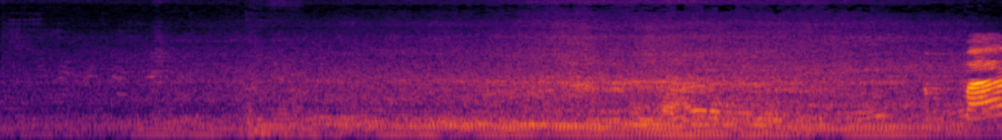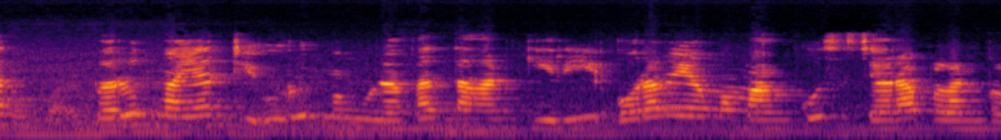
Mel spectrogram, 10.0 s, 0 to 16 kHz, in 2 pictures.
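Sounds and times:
vehicle engine humming: 0:00.0 - 0:07.6.

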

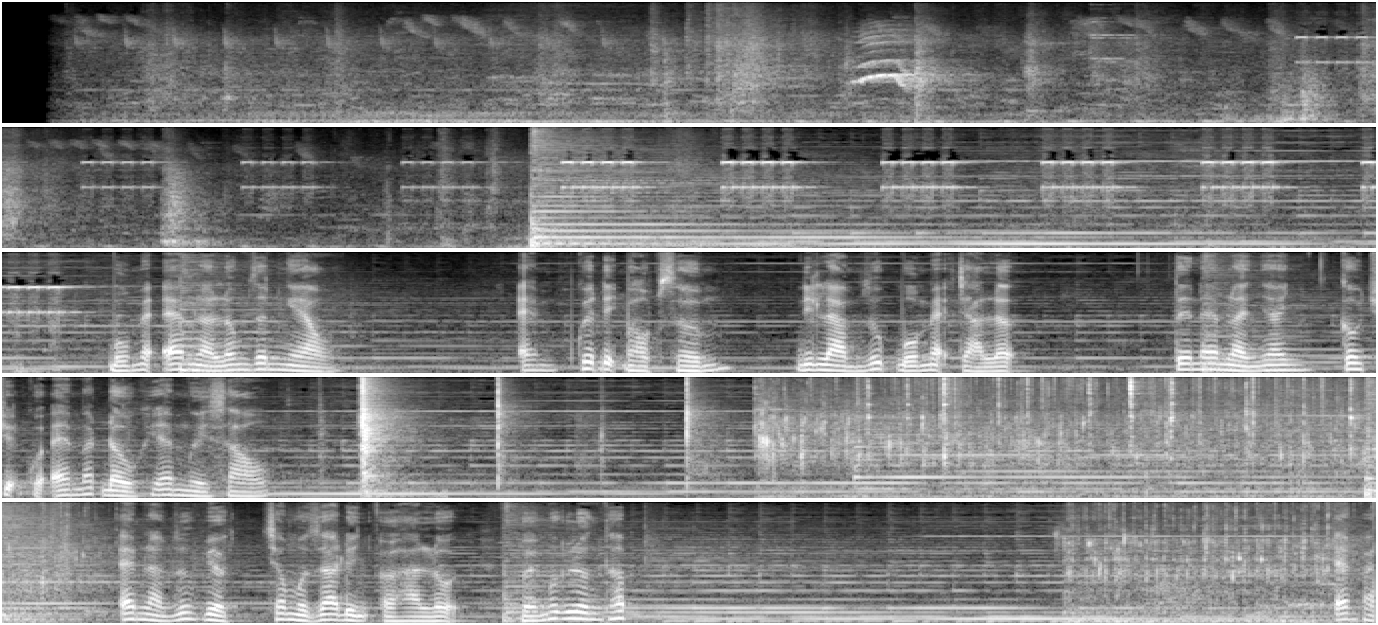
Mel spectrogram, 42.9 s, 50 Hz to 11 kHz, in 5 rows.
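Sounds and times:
alarm clock beeping: 0:08.1 - 0:18.8, 0:27.1 - 0:31.8
soft sustained music: 0:11.9 - 0:42.9
gas stove igniter clicking: 0:28.0 - 0:28.3.

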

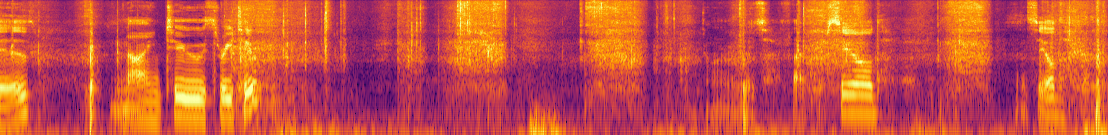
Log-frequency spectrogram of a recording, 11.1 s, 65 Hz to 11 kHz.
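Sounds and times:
cardboard scraping and rubbing: 0:05.8 - 0:11.0.

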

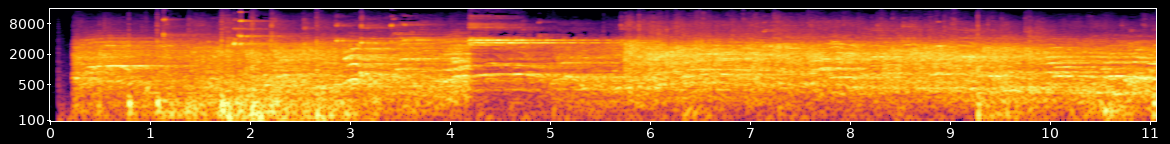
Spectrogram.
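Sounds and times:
crowd and player voices: 0:00.1 - 0:11.0.

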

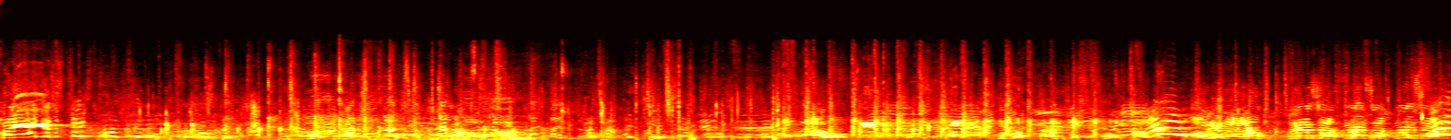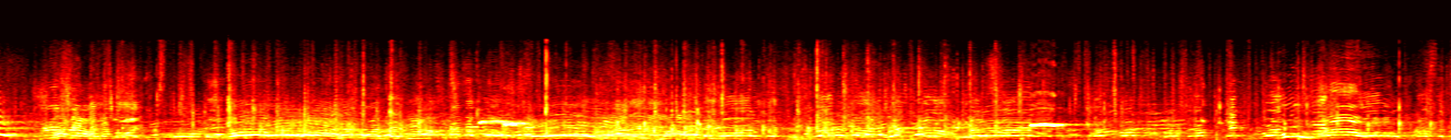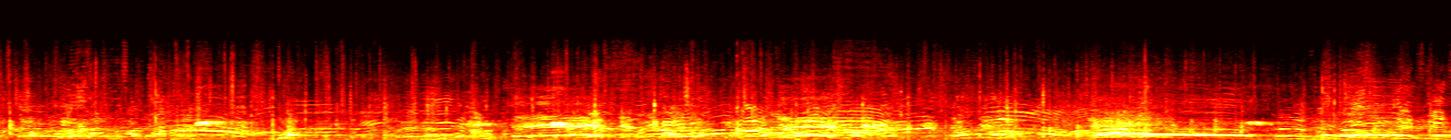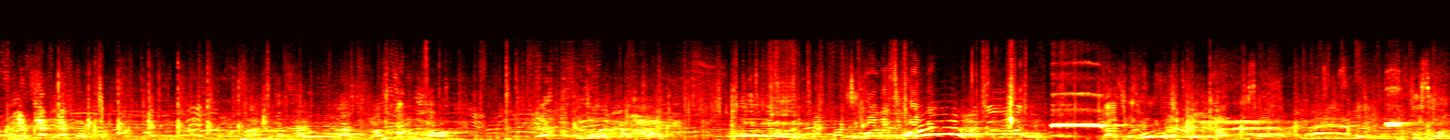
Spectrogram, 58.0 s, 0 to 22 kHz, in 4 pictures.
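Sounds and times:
voices calling and shouting: 0:00.0 - 0:58.0
running footsteps on hard court: 0:00.4 - 0:54.1, 0:54.7 - 0:58.0.

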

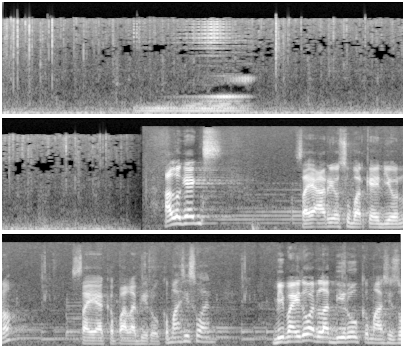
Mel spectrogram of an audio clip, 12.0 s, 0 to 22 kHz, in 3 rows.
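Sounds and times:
fiery rumble with crackles: 0:00.0 - 0:05.4
sustained synthetic chord tone: 0:01.3 - 0:02.6.

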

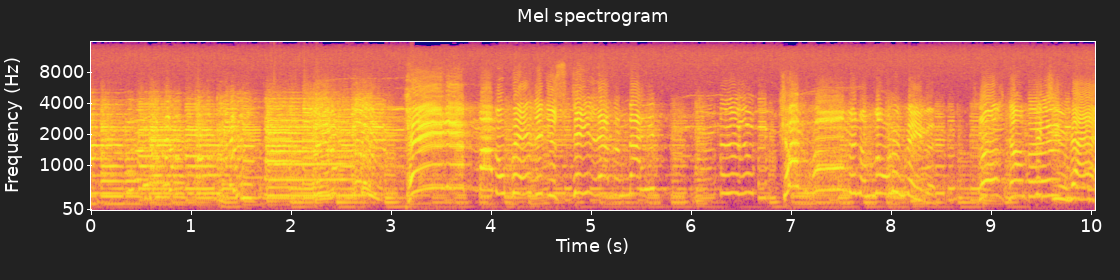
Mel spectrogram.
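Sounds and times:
blues harmonica bent notes: 0:00.0 - 0:10.0
guitar accompaniment: 0:00.0 - 0:10.0.

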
